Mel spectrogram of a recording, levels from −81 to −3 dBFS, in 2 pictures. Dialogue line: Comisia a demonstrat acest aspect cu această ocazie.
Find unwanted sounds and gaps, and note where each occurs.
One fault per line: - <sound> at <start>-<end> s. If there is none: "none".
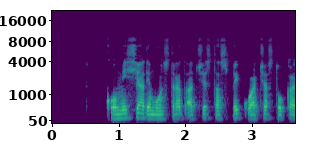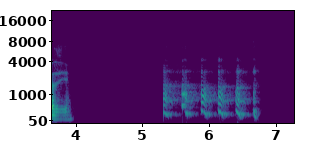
- laugh at 5.3-6.9 s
